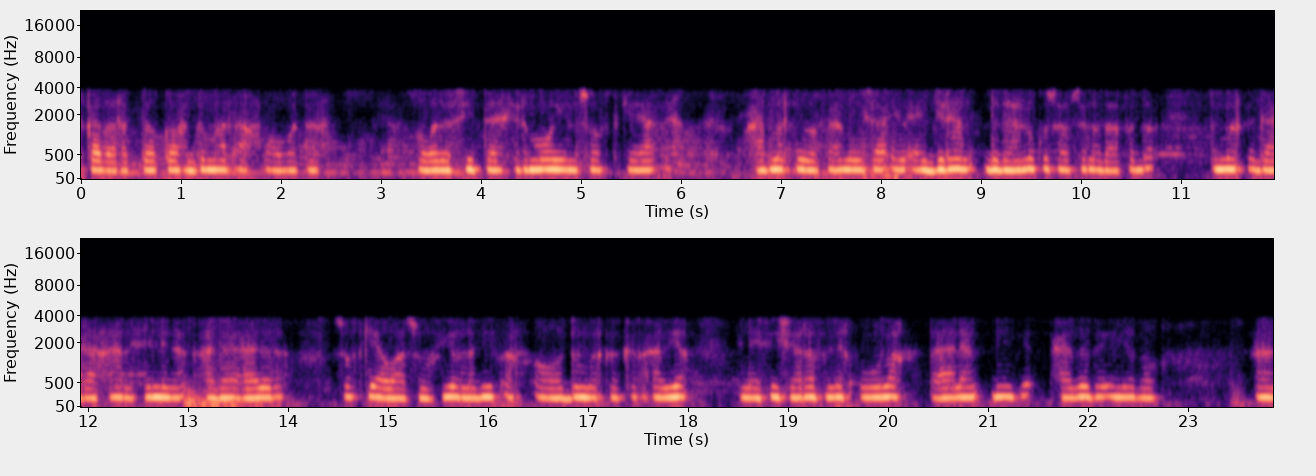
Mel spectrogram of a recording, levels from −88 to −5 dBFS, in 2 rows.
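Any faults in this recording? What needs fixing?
The speech path ran through the G.723.1 codec throughout, in 30 ms frames at a rate that fits about 6.3 kbit/s. Nothing above 3.8 kHz survives, and the sluggish voice model leaves the speech heavily muffled and hoarse, with smeared consonants. Route the recording over a wideband codec or uncompressed link instead of low-rate telephony coding.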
